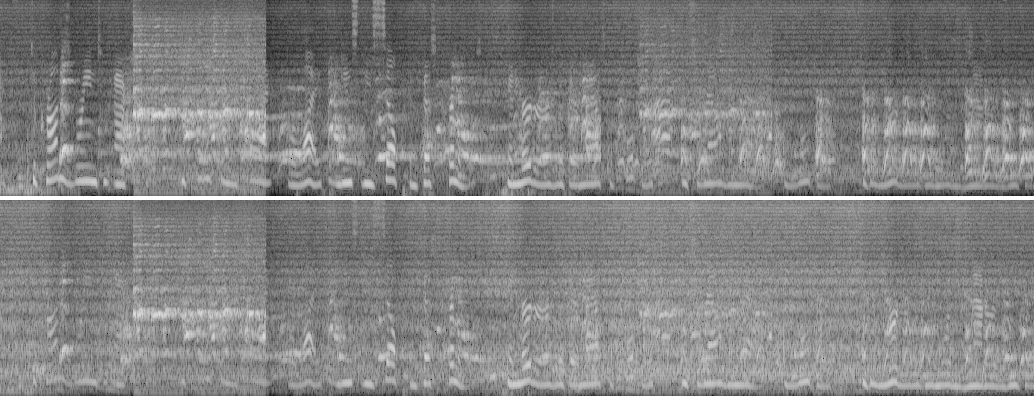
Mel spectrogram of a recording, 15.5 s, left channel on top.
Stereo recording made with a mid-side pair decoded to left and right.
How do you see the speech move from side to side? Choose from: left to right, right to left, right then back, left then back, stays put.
left to right.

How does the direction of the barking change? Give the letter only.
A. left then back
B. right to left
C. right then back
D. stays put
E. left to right
D.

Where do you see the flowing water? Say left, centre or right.
right.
